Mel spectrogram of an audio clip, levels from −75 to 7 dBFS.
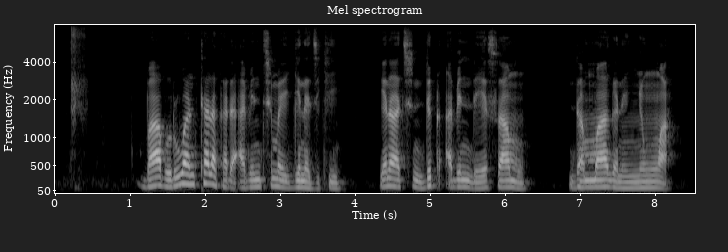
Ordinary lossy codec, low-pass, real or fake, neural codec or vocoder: none; none; real; none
